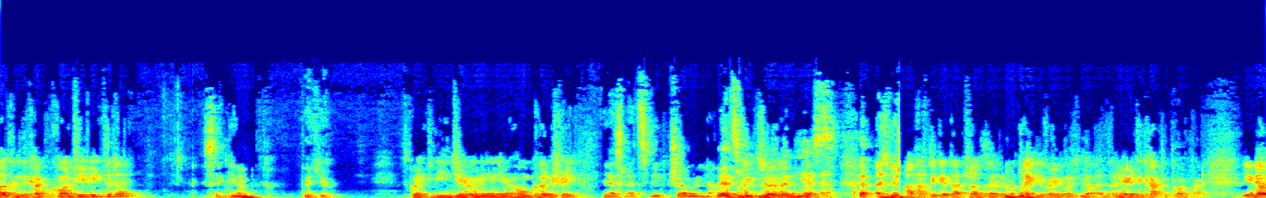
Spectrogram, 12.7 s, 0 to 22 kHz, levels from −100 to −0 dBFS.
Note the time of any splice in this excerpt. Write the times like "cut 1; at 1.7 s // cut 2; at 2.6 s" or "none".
none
